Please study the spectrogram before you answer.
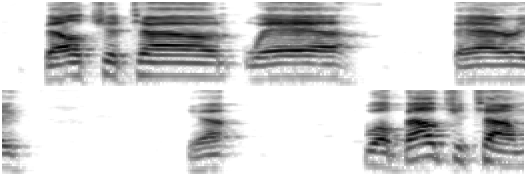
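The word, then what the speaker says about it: Ware: Um, and uh, where now uh, now you see that town right there? Where? W A R E. The way you pronounce it phonetically is wh you say where.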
